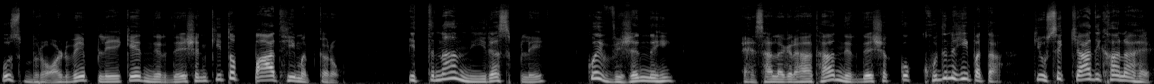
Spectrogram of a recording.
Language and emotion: Hindi, disgusted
